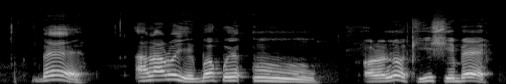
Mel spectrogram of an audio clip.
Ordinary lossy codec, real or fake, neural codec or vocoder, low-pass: none; real; none; 14.4 kHz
